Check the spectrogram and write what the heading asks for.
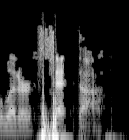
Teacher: in Spain, they're a little lispy, and their S's sound like th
